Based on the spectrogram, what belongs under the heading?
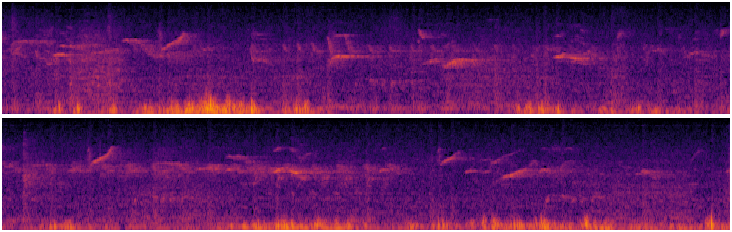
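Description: Small birds chirping and twittering in short, high, quick notes, some rising and some falling, over a low rumbling noise that comes and goes in gusts, loudest about two seconds in and again from about ten to thirteen seconds.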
